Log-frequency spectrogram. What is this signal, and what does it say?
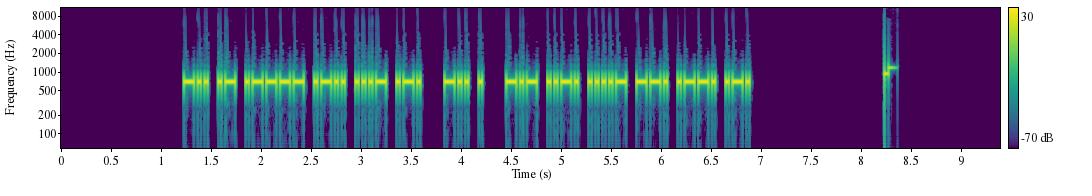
Morse code, heard as a keyed tone, about 36 wpm, 700 Hz. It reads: DA1LVR DE KF4GPR
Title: USA Callsign DE Callsign - 6 Characters - 35wpm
